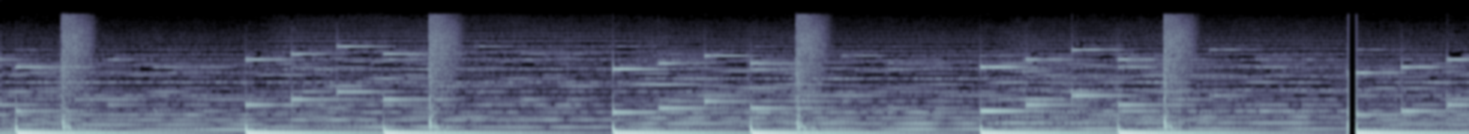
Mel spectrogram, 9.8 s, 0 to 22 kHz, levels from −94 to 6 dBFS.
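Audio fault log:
8.98 to 9.03 s: gap at a join of encoded pieces. The sound drops out for 53 ms, with softened edges, then resumes where it stopped. Separately encoded segments were joined untrimmed, leaving padding silence.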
